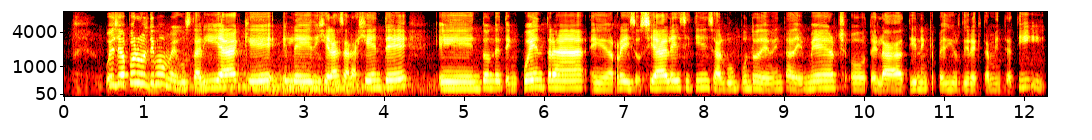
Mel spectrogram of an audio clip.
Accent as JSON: {"language": "Spanish", "country": "Mexico", "said": "cómo nos visualizamos como mexicanos, ¿no?"}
